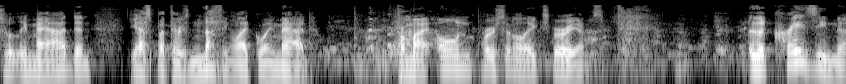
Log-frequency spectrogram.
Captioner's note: laughter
